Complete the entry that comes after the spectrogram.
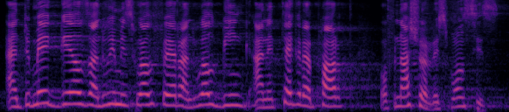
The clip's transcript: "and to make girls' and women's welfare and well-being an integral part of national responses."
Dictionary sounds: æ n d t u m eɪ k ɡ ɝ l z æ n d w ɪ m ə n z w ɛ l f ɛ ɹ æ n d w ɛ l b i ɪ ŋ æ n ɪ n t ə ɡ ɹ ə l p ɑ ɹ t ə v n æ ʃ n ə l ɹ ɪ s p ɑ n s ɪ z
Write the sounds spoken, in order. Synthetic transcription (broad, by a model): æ n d t u m eɪ k ɡ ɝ l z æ n d w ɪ m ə n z w ɛ l f ɛ ɹ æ n d w ɛ l b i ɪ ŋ æ n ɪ n t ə ɡ ɹ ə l p ɑ ɹ t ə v n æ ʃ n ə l ɹ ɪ s p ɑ n s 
